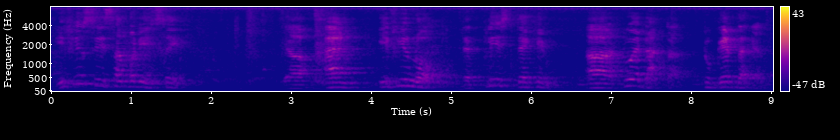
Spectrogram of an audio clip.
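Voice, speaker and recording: A man addressing a community seminar, earnestly urging people to seek help. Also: a little high. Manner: earnest, imploring, with uneven phrasing. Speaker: seminar speaker. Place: large echoey hall. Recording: echoey hall, distant, faint noise.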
